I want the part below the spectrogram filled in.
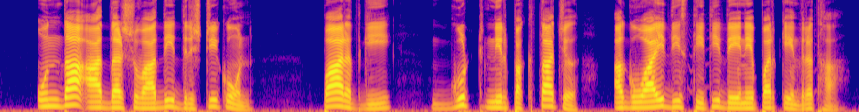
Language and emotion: Dogri, neutral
